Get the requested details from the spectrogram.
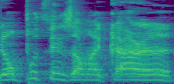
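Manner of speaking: put-on gruff, raspy screaming in a man's voice. Retelling how a man in a restaurant yelled about the car: imitating a man screaming. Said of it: "he started screaming at me".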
